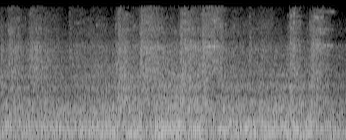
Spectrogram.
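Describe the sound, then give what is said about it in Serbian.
A train passes on the rails with a steady, loud rumble and a continuous rhythmic clatter of wheels, with no voices. “Idu vozovi. Idu vozovi.”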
